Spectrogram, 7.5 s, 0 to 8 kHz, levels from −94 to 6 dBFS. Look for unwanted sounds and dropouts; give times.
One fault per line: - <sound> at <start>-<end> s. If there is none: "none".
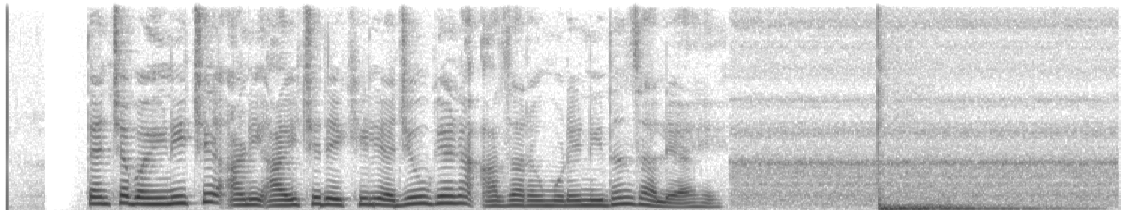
- thud at 5.8-7.4 s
